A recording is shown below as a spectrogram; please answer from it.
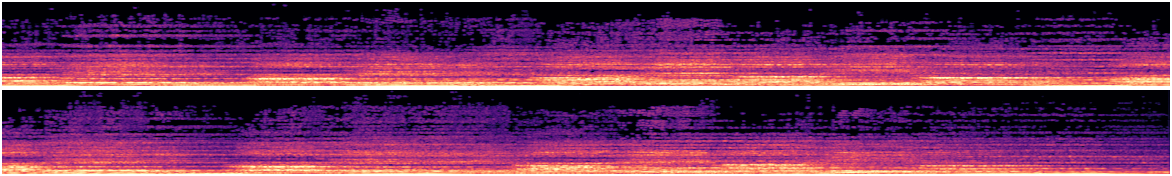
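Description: Slow religious choral music: voices holding long chords over a low bass note, the chords changing every second or two.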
